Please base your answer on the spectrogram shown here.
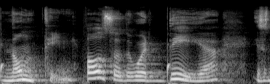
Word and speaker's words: någonting: For example, the word någonting. This is how we write it, but it's very rare to hear this. We normally just say någonting.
